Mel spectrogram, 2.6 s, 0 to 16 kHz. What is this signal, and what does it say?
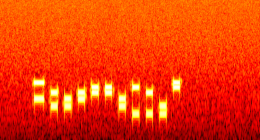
Multi-frequency trunk signalling (R1, as on North American trunks), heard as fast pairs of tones, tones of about 70 ms. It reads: KP 536003741 ST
